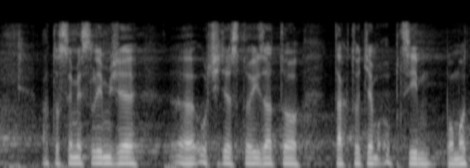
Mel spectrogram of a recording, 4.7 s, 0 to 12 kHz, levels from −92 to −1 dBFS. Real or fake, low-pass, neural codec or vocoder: real; 7.2 kHz; none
